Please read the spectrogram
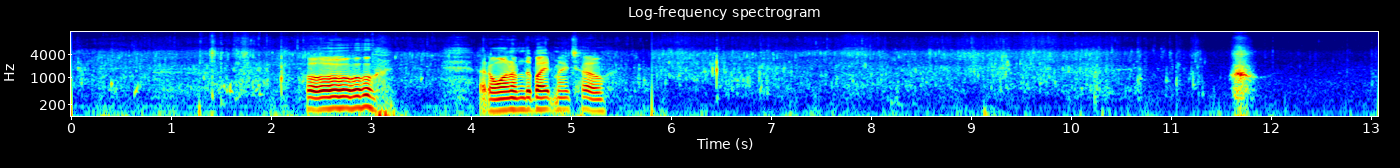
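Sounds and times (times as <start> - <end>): water splashing from paddle strokes: 0.0 - 3.8, 5.1 - 11.4.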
